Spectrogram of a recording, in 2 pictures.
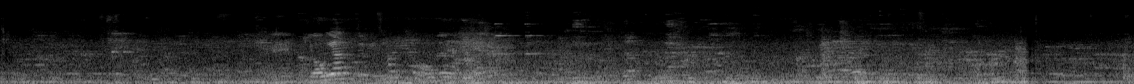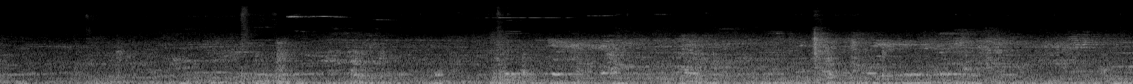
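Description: A crowd of people chatters in a large echoing indoor hall.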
